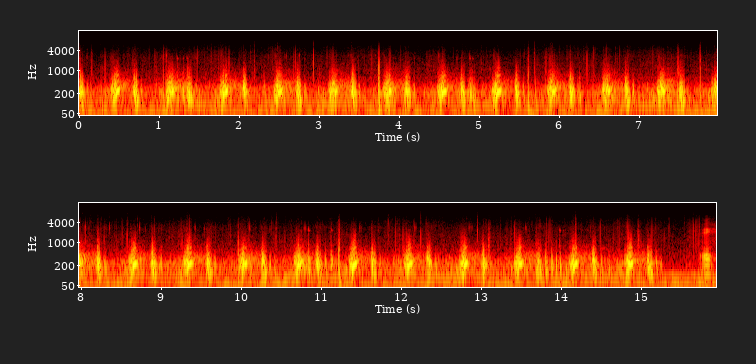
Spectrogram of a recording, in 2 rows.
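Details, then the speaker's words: Resonant first heart sound: regular heartbeat about 87 per minute with an exultant musical timbre on some isolated first sounds. "Ejemplo 26. Resonancia del primer ruido. Timbre musical exultante de algunos primeros ruidos aislados."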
